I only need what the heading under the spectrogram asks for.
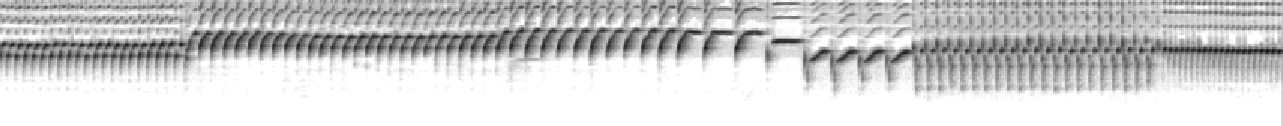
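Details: A continuous-type Spanish Timbrado canary sings a continuous, rapid, metallic trilling song, like an old doorbell or classic telephone ringing.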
